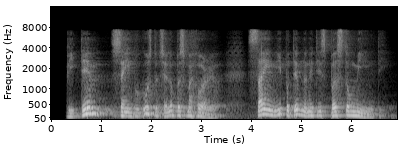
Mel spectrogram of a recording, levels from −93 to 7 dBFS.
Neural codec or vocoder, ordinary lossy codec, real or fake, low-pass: codec, 16 kHz, 0.4 kbps, LongCat-Audio-Codec; none; fake; 7.2 kHz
